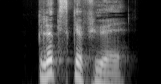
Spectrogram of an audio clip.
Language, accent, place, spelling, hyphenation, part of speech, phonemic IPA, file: German, Germany, Berlin, Glücksgefühl, Glücks‧ge‧fühl, noun, /ˈɡlʏksɡəˌfyːl/, De-Glücksgefühl.ogg
- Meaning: feeling of happiness, euphoria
